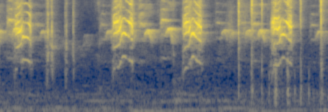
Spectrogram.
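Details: Moulting olive-backed sunbird, feathers all shed, still in full voice: shrill, piercing chirps and quick ticking notes in bursts of sharp high twittering, with brief gaps and a quiet low background hum.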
